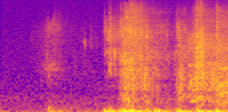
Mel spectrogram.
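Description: Near silence for about a second, then paper and shirt fabric rustling loudly as a paper sign is pulled off the belly.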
